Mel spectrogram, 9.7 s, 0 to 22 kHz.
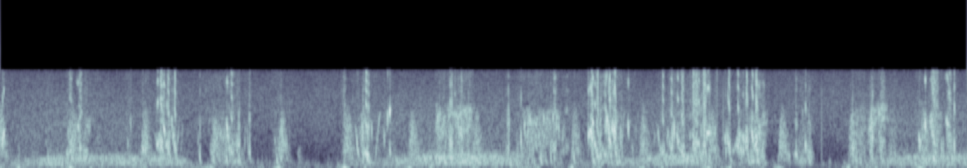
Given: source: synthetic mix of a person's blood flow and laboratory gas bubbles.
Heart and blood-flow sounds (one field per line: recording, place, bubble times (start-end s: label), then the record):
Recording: Doppler ultrasound of blood flow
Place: subclavian vein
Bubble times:
0.00-0.08 s: bubbles
0.46-0.54 s: bubbles
0.64-1.01 s: bubbles
1.25-1.31 s: bubbles
1.40-1.50 s: bubbles
1.53-1.83 s: bubbles
1.96-2.04 s: bubbles
2.08-2.54 s: bubbles
2.71-2.88 s: bubbles
3.42-3.46 s: bubbles
3.53-3.95 s: bubbles
4.26-4.76 s: bubbles
5.05-5.79 s: bubbles
5.88-6.37 s: bubbles
6.53-7.17 s: bubbles
7.21-7.70 s: bubbles
7.86-8.16 s: bubbles
8.49-8.99 s: bubbles
9.15-9.59 s: bubbles
From the record:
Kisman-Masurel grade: 243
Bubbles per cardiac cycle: several, 3 to 8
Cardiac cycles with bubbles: 100%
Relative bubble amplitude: loud (0.450 to 0.775)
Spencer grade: 3 (all of the cardiac periods contain showers or single bubble signals, but not dominating or overriding the cardiac motion signals)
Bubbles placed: anywhere in the cardiac cycle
